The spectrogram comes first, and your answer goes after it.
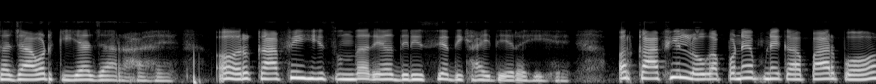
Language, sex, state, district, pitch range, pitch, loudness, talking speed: Hindi, female, Punjab, Pathankot, 205-260 Hz, 235 Hz, -12 LUFS, 150 wpm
